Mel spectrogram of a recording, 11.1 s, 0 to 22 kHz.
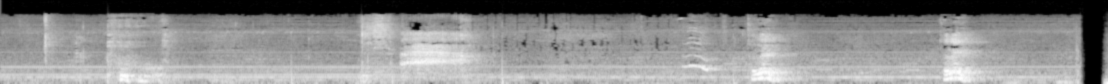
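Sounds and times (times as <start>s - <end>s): puppy whining: 6.6s - 7.5s.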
